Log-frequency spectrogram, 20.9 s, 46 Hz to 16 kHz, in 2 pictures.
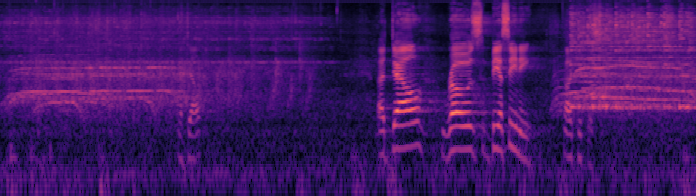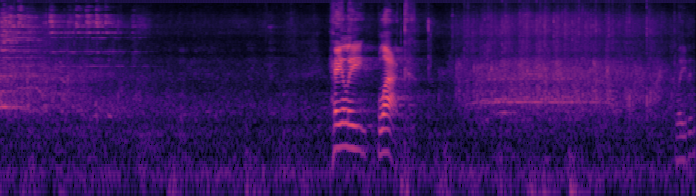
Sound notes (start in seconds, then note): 0.0 audience claps and cheers; 8.5 bell clanging; 9.9 audience claps and cheers; 16.9 audience claps and cheers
